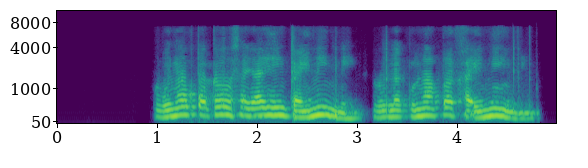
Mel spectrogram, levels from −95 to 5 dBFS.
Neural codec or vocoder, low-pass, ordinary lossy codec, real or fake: codec, 16 kHz, 1 kbps, FreqCodec, smaller model; 7.2 kHz; AAC, 48 kbps; fake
